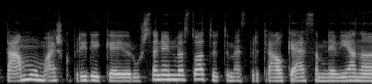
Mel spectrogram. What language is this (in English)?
Lithuanian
